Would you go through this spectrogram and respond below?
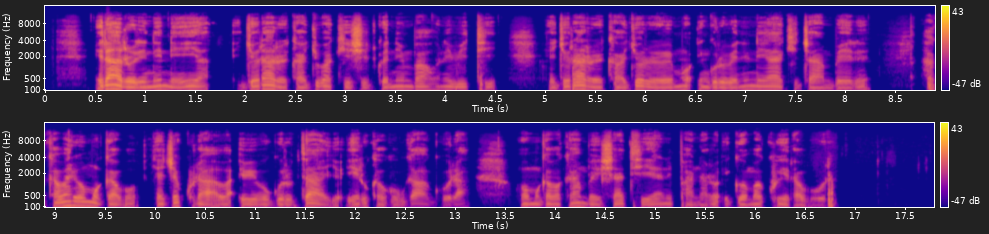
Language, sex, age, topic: Rundi, male, 18-24, agriculture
